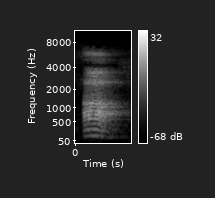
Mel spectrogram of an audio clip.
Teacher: आ को बोलते समय जीभ पीछे खींच रही है, आ, जीभ पीछे जा रही है तो पश्च का मतलब ही पीछे होता है, ठीक है।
